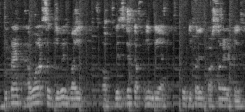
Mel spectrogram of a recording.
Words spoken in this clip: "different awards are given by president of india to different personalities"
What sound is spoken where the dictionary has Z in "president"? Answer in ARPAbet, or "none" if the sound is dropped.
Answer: S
